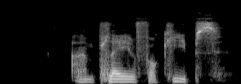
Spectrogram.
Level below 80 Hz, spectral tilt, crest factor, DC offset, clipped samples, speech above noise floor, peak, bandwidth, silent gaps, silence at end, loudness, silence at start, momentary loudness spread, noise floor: -60 dBFS; -3.5 dB/octave; 18 dB; under 0.1%; under 0.1%; 51 dB; -2 dBFS; 11 kHz; none; 0.2 s; -18 LUFS; 0.7 s; 12 LU; -70 dBFS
